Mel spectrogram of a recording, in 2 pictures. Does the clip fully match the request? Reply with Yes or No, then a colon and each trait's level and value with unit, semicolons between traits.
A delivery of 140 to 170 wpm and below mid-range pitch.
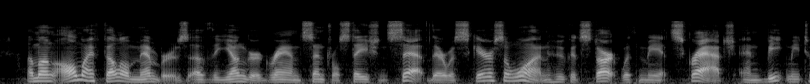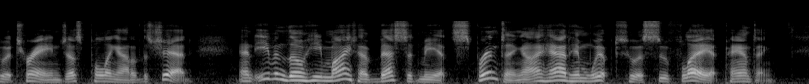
No: fast, 205 wpm; low, 130 Hz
